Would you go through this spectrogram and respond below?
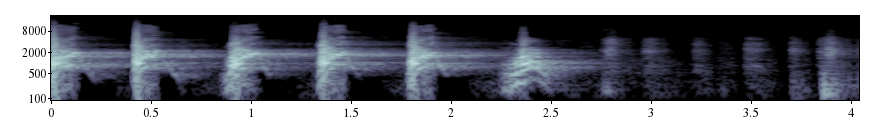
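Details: Maltese Poodle dog barking: five sharp, loud barks in quick succession about half a second apart, then quieter yips and small sounds trailing off.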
